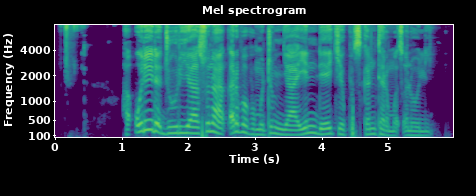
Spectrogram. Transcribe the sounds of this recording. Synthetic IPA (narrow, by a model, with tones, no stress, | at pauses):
ha˨kʷʼʊ˦ɽiː˦da˨d͡ʒuː˦ɽɪ˦jaː˦sʊ˦naː˨kʼɐ˦rɸɐ˨ɸi˨mʊ˨tʊ˦˨mjaː˨jɪ˦nda˨jɐ˦kʲeː˨ɸʊ˨skɐ˦ntɐ˨rmɐ˦sʼɐ˦loː˦liː˦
